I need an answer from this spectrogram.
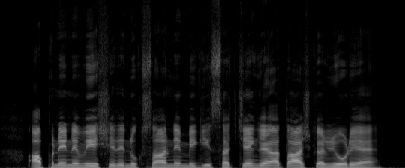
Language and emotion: Dogri, sad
